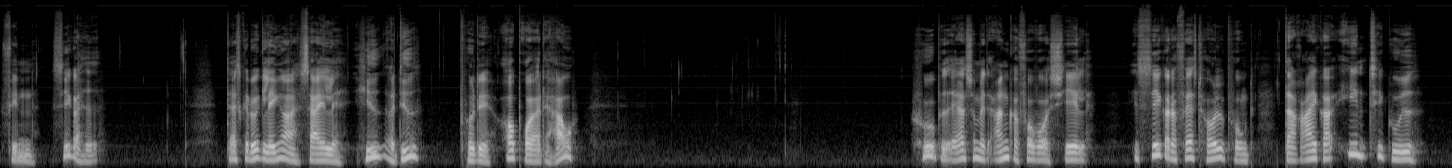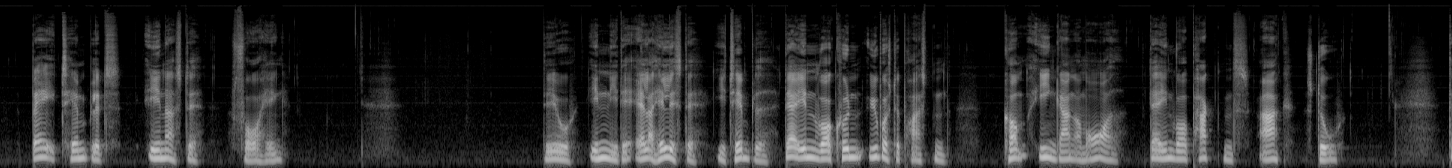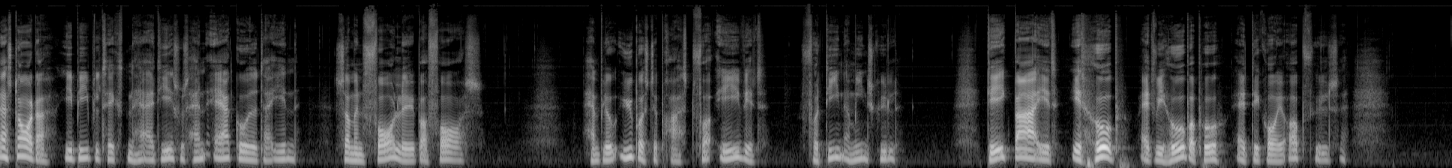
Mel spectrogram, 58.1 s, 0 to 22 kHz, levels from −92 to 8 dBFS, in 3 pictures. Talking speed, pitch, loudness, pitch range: 105 wpm, 135 Hz, -23 LUFS, 120-160 Hz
